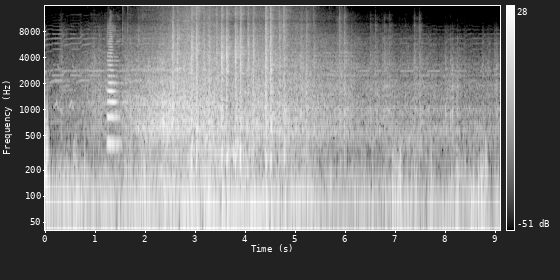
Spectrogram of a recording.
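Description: Class 158 diesel multiple unit giving a short horn note about a second in, then passing close by with its wheels clicking over the rail joints. The noise fades as the train moves away.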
